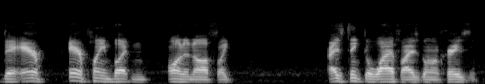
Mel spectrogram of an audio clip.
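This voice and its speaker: A man's voice: medium pitch, fairly even intonation, moderate pace, dry recording, lo-fi sound. A man co-hosting a casual live-streamed sports podcast, talking in a tired, easygoing way and laughing often over a video call. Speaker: podcast co-host. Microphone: computer mic on a live video call.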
